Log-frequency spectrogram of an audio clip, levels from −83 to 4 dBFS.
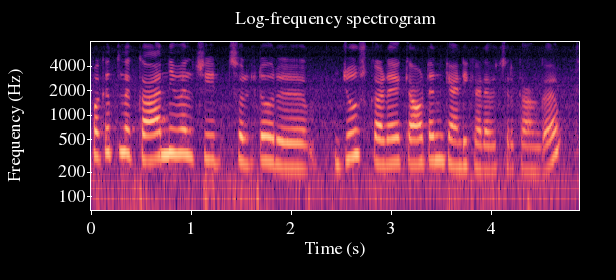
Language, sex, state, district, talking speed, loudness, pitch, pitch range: Tamil, female, Tamil Nadu, Chennai, 135 wpm, -15 LUFS, 270 Hz, 235-305 Hz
